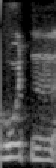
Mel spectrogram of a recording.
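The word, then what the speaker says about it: Houten: the how in show The Who Am I pronouncing that right the Hooten show um yes it's out no Hooten it's fun to say either way that's not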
